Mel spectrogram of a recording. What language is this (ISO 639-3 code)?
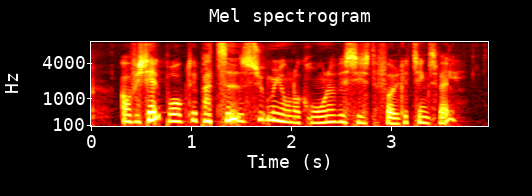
dan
